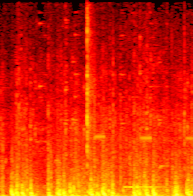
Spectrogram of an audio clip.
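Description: A black horse's hooves clip-clop in a steady, close rhythm on the ground in Red Dead Redemption, with quiet ambient game sound behind them.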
